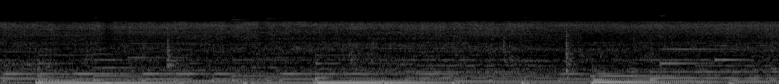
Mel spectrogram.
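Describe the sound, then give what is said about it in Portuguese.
Washing a frying pan: a continuous rushing hiss of water over a low, steady hum, with a few brief surges in loudness. “lavando a frigideira”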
